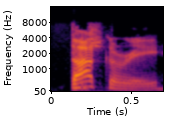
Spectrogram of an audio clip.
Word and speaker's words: Dockery: Dockery.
